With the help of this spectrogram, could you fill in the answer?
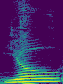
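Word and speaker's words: ㅛ: and next we have a vowel yo as in yo what's up you want to go down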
